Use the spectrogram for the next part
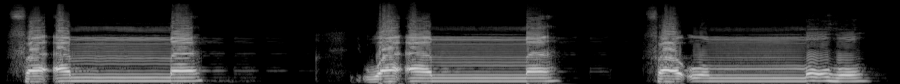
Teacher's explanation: dengung ya ada pada huruf mim yang bertasydid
